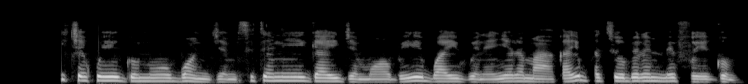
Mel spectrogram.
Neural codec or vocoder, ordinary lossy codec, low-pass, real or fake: none; none; none; real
